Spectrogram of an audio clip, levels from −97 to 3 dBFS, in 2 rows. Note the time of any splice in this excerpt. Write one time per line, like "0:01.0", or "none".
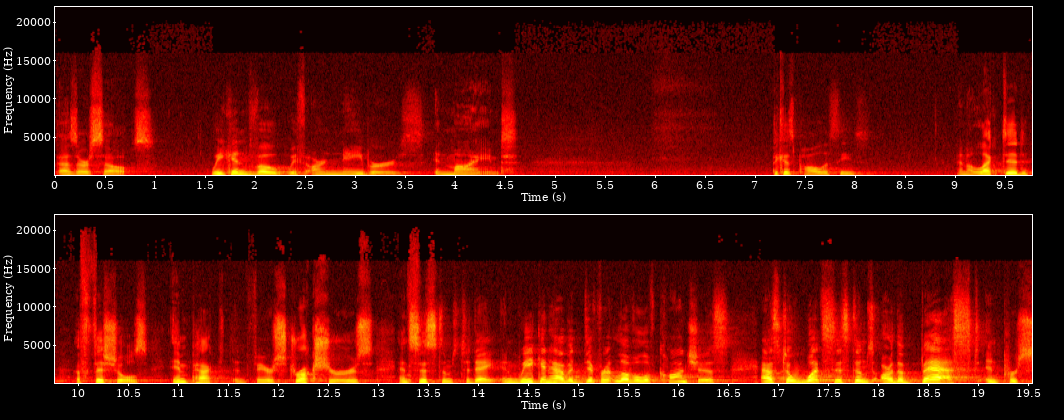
0:11.5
